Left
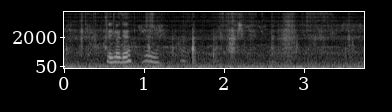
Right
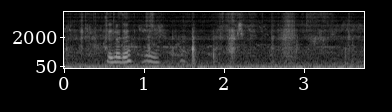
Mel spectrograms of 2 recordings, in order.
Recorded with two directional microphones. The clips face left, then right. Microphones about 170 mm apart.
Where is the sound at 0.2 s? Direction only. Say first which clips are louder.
Left 1 dB; 5° left (ahead or behind).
